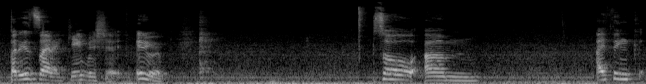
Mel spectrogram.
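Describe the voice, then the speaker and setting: A woman around thirty from South Africa, talking through spiritual ideas in a candid, casual monologue with frequent fillers and the odd swear word. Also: lowish voice. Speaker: spiritual vlogger. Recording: clear background noise.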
